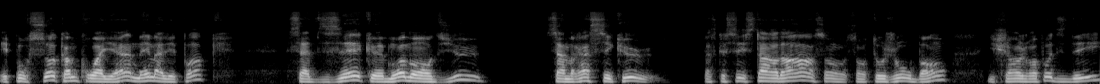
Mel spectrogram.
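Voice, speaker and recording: The speaker has a Quebec accent and talks at a very slow pace with long, frequent pauses. Pitch varies in an ordinary way. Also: man, fairly high pitch for a man. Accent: Québécois. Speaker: lay Bible teacher. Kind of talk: Bible teaching talk. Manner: halting, many repetitions and fillers; informal conversational.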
